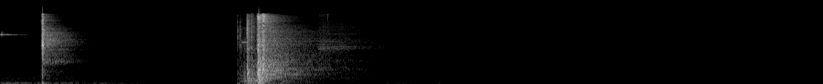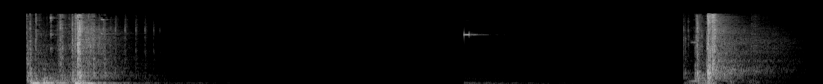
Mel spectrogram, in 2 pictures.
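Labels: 0.2s A metallic click is heard indoors. 0.6s
2.3s Metallic sound of a door being unlocked indoors. 3.0s
8.5s A heavy door closes indoors. 9.4s
12.8s A muffled security lock beep sounds. 13.0s
15.1s A door is locked with a metallic lock. 15.7s

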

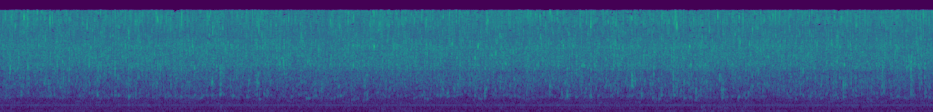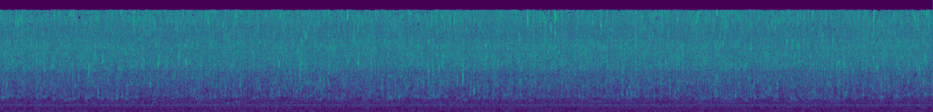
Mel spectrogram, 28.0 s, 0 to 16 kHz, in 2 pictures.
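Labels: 0.0s A water stream flows softly and irregularly. 28.0s

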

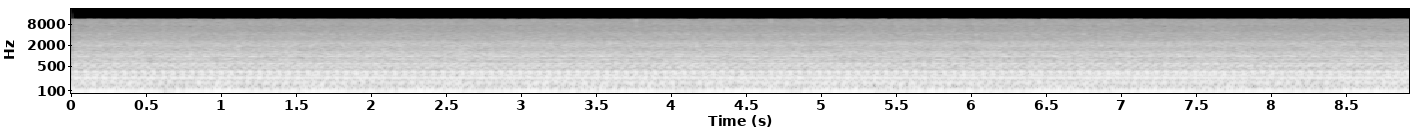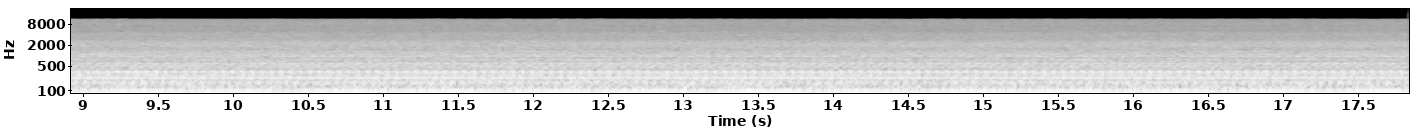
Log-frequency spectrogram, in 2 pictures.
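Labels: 0.0s A boat engine revs continuously with a persistent, loud mechanical roar. 17.8s

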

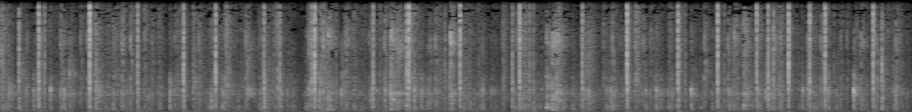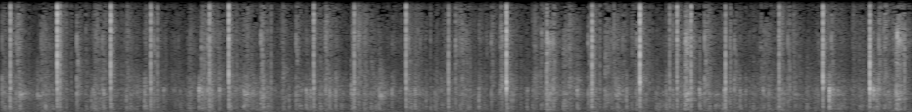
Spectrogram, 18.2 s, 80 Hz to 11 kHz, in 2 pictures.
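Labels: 0.0s Rain and water droplets falling irregularly on several surfaces. 18.2s

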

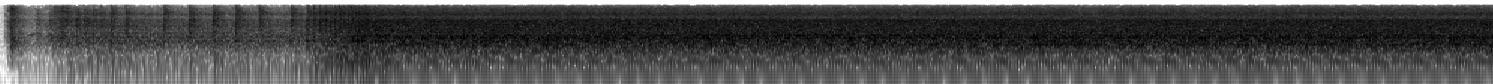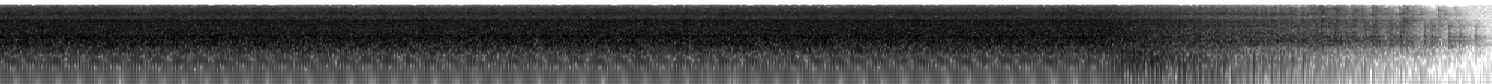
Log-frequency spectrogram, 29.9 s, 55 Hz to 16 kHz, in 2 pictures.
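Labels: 0.0s An engine starts. 3.1s
3.0s An engine is running. 26.2s
26.1s An engine shuts off. 29.9s

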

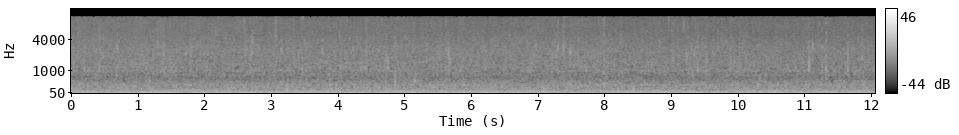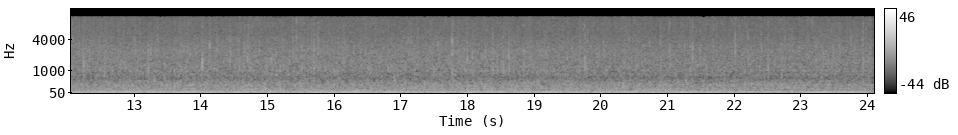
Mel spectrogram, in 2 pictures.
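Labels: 0.0s Ambient sound of rain showering. 24.1s

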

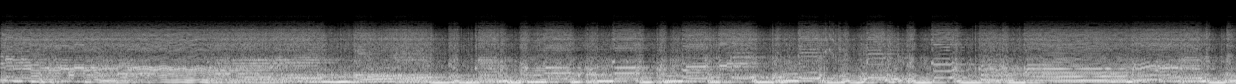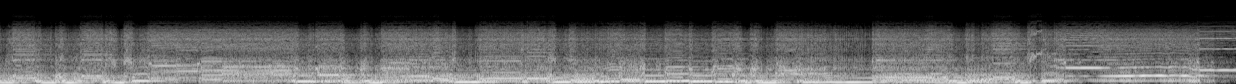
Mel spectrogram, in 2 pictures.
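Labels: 0.0s A guitar is playing a solo jam with a rhythmic pattern. 24.7s

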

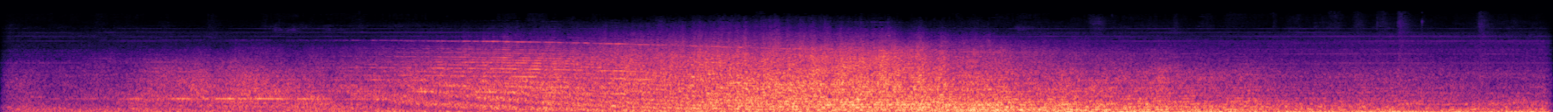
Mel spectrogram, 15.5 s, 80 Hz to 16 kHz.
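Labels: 0.0s A plane takes off nearby, loud and intense. 15.5s

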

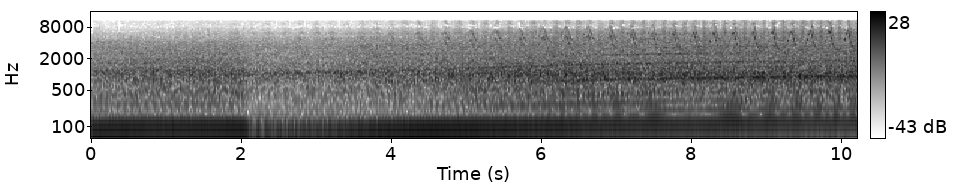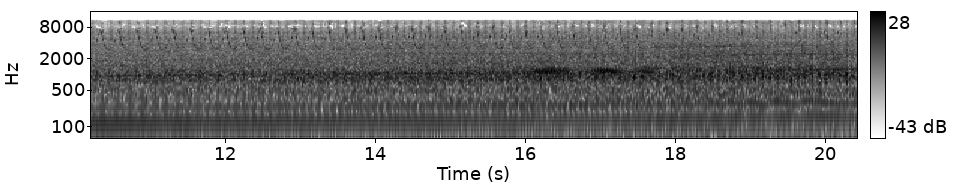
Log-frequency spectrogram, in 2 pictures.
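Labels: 0.0s A helicopter engine running on the ground. 2.1s
2.1s Helicopter engine starts with rotor blades whirring increasingly. 20.4s

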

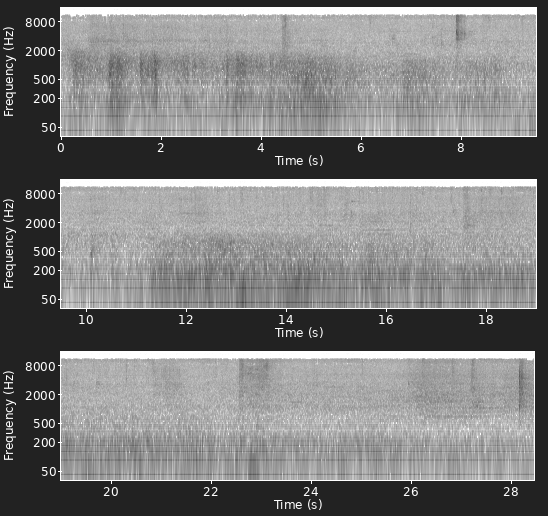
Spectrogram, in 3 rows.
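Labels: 0.0s Rolling thunder rumbling outdoors. 28.5s

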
